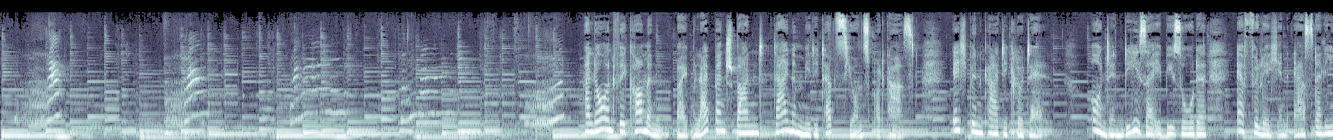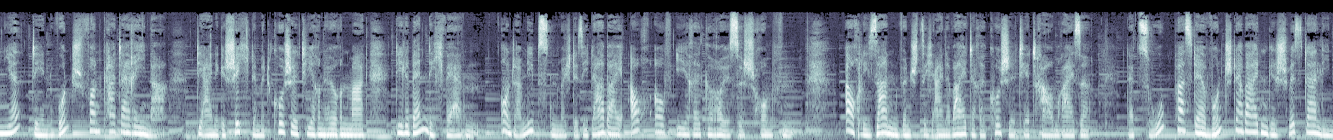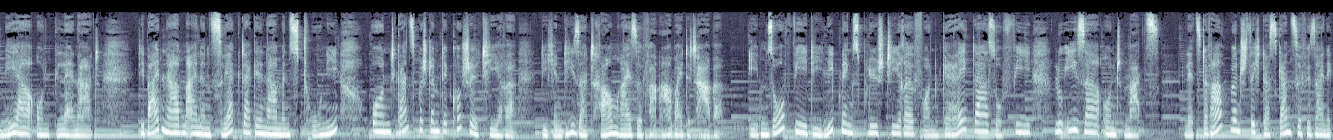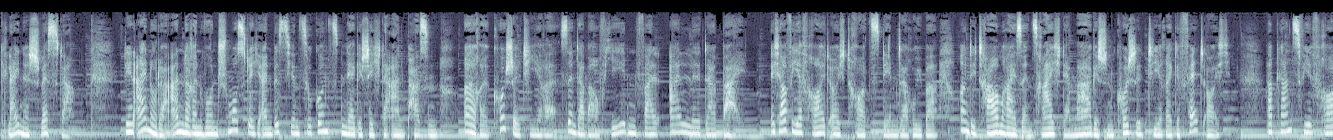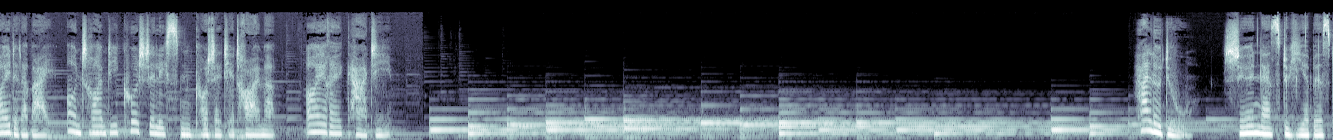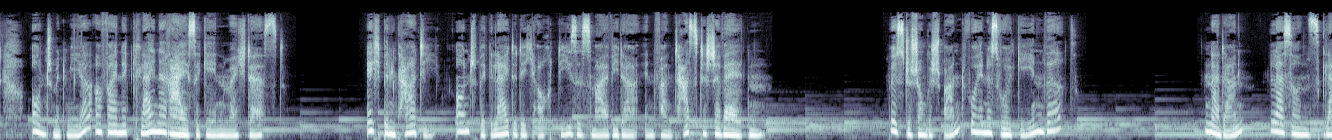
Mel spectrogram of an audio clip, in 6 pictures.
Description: Diese Traumreise für Kinder ist die perfekte, entspannende Gute Nacht Geschichte zum Anhören für die ganze Familie in der Vorweihnachtszeit.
